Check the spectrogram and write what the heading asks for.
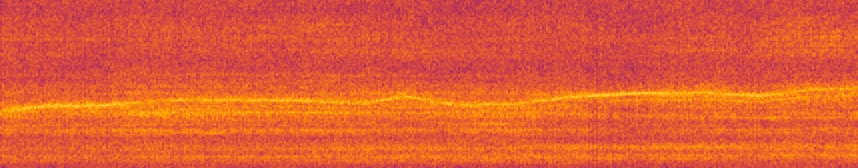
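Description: Y-IKING wall chaser (wall grooving machine) running under load with its five diamond blades cutting a groove into a plaster and brick wall. The blades grind through the masonry under a loud, steady high whine that slowly climbs in pitch, with a small wobble about four seconds in.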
